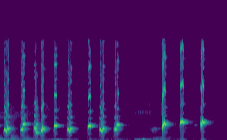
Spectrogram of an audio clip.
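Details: Sooty-headed bulbul calling its companions with short bubbly whistled notes, uneven in spacing, then a gap and three higher, clearer whistles; soft low knocking between notes.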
